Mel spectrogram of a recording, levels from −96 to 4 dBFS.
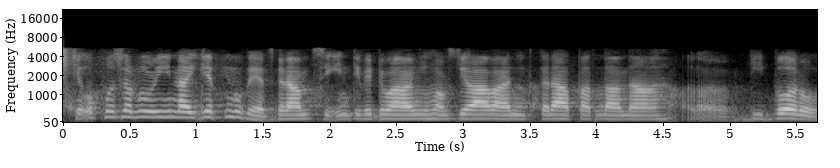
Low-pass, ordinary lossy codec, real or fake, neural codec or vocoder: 5.4 kHz; MP3, 48 kbps; fake; codec, 16 kHz, 1 kbps, FunCodec, trained on LibriTTS, 50 frames a second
